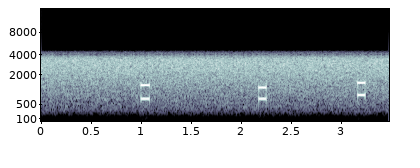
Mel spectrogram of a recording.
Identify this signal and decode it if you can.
DTMF, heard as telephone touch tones, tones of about 70 ms, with phone line noise. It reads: 2 1 9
